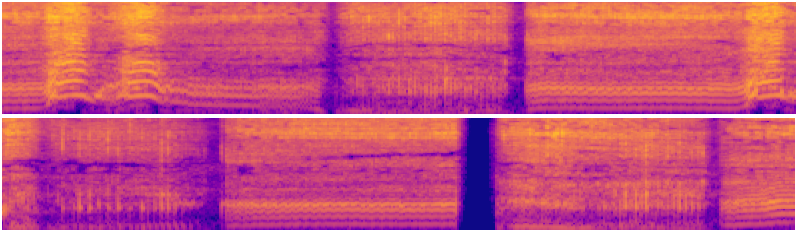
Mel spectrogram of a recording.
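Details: Dog voicing sustained, low, buzzy growling tones in several held stretches, punctuated by brief rising yelps and short pauses.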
